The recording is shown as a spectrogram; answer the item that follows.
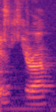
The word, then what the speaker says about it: Jakiro: You just say Jakiro.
